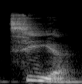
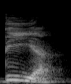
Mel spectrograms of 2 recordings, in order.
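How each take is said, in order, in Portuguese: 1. O t soa como um som de 'ch'. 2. O t soa como um t normal. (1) "tia tem esse som. Tia, ó, vejam. Tss, tss" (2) "No Nordeste brasileiro, vai falar assim"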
